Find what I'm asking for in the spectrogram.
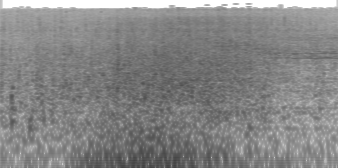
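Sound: rushing waterfall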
